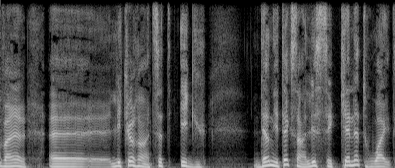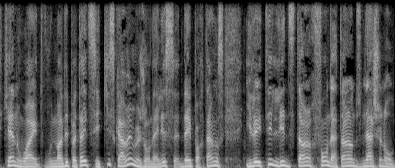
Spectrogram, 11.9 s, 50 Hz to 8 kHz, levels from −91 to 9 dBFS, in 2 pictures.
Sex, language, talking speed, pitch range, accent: male, French, 160 wpm, 130-175 Hz, Canadian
